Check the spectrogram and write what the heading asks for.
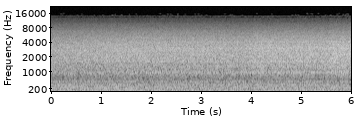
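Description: Cabin noise of a Cessna 172 in flight: the engine and propeller drone steadily under an even hiss of air.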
